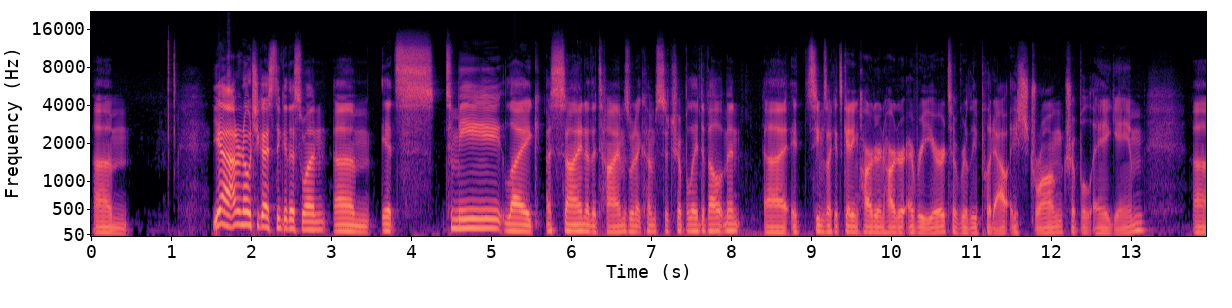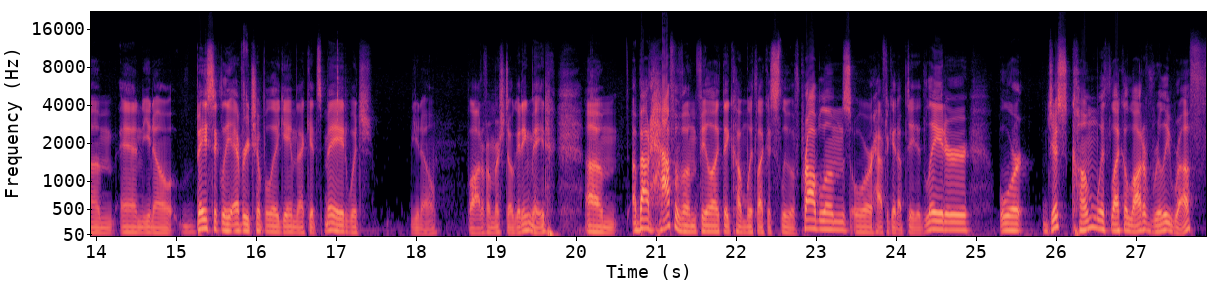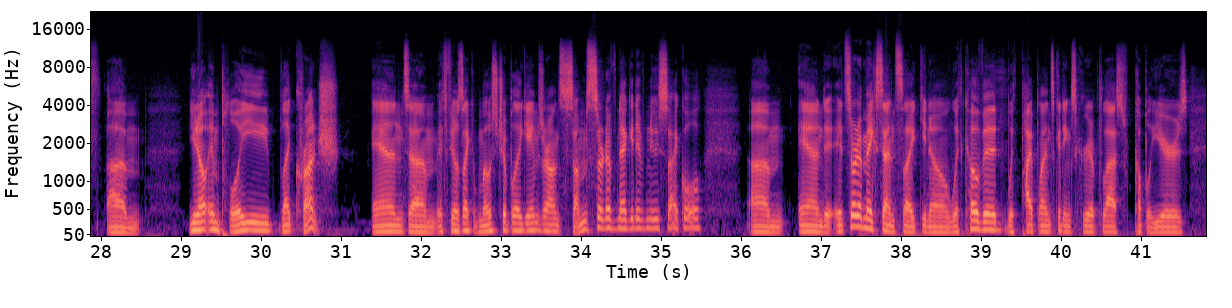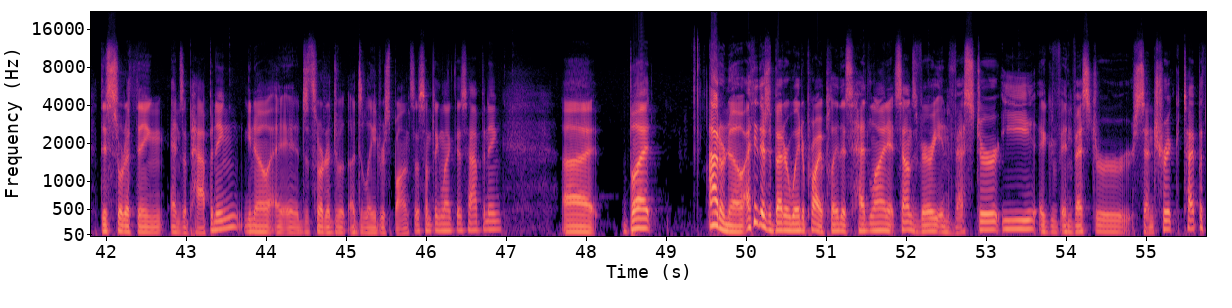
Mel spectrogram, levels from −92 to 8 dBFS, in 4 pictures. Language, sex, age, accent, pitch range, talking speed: English, male, 30-49, American, 95-130 Hz, 200 wpm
